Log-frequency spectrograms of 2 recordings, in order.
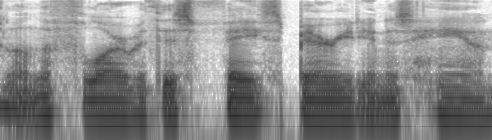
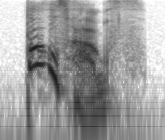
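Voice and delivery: high, loud indignant squeak; 8 dB louder than usual. A narrator's reading. Homunculus offered a girl's doll's house, indignant. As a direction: echo it back, affronted. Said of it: "looked at the girl indignantly".

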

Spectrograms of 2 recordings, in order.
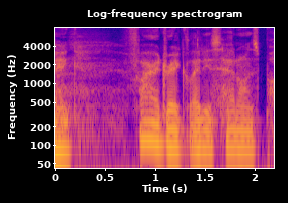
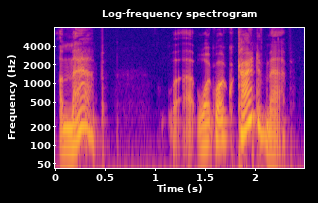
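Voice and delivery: higher-pitched, stammering eager question; excited; 7 semitones higher, 4 dB louder than usual. A narrator's reading. The dragon turning to Sorrel about the map, excited. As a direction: stumble over the words with excitement. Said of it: "Excited, the dragon turned".

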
